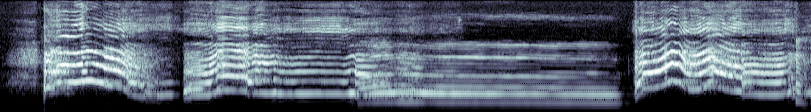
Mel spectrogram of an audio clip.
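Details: A Siberian husky aged one year three months objects to hearing the word husky with a series of four vocalisations: two short wavering arched howls, a long steady lower moan of about two seconds, then another rising-falling howl.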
